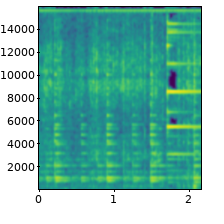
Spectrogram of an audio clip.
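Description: Background music of light plucked-string notes repeating in a quick, even pattern, about four notes a second.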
